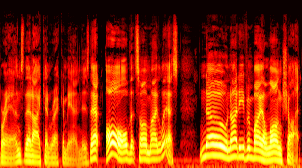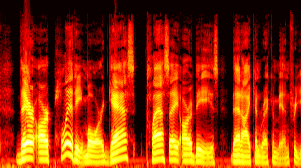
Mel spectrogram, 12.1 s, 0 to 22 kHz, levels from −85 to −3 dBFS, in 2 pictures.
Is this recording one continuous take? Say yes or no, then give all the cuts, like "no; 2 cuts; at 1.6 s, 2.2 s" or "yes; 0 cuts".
yes; 0 cuts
